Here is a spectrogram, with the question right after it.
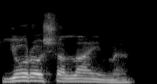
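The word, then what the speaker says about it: Yerushalayim (ירושלים): We pronounce it Yerushalayim.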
